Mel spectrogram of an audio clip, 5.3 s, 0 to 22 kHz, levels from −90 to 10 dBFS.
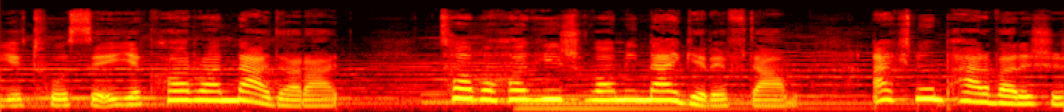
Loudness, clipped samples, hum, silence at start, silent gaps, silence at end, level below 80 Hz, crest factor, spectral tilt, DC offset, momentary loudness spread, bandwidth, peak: -18 LUFS; under 0.1%; none; 0 s; none; 0 s; -64 dBFS; 14 dB; -6 dB/octave; under 0.1%; 12 LU; 15.5 kHz; -6 dBFS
